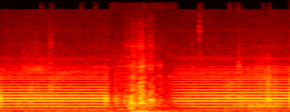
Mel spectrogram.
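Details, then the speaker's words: Digital radio stuck on its welcome screen, with no RF, dead buttons and no volume effect: a constant low mains-like buzz with even overtones, briefly broken. Owner suspects the power supply. "there's no rf on it at all and it just keeps going like that buzzing and buzzing"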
